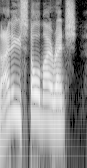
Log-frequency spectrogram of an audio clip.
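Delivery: put-on over-the-top Scottish accent. Recounting a scene where a repairman emerges from the ice and speaks, cartoonish Scottish accent. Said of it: "in a very cartoonish Scottish accent".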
